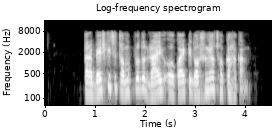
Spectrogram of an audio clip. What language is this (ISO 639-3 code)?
ben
